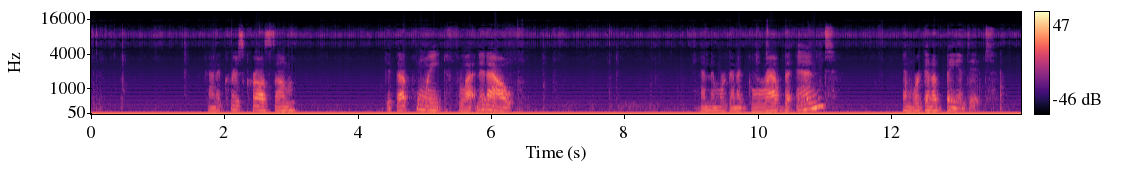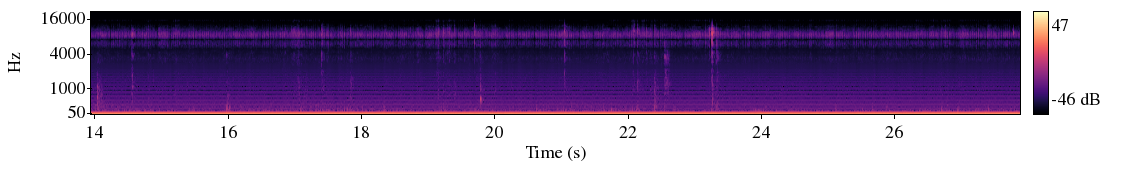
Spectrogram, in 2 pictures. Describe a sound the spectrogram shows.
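Stiff mesh fabric rustles softly as hands fold it.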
